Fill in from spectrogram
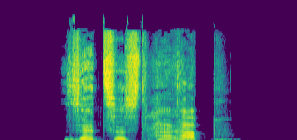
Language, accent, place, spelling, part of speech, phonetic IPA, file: German, Germany, Berlin, setzest herab, verb, [ˌzɛt͡səst hɛˈʁap], De-setzest herab.ogg
- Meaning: second-person singular subjunctive I of herabsetzen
